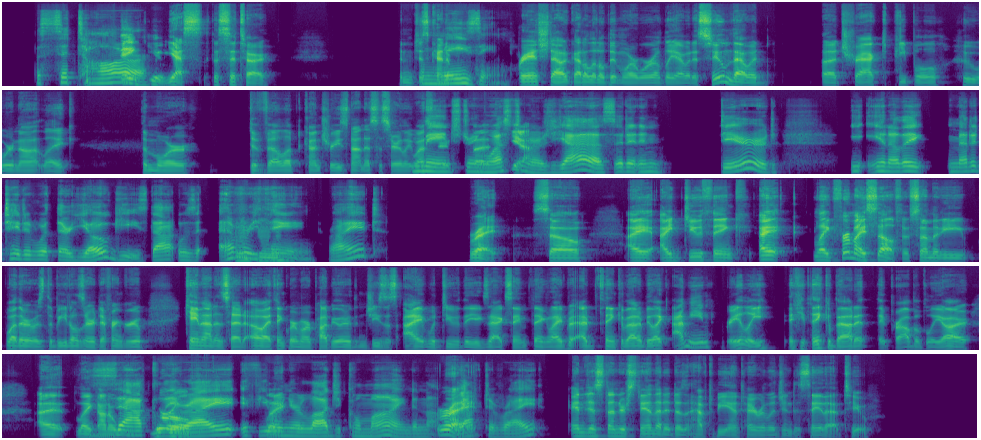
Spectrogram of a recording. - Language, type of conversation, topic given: English, unstructured, Do you enjoy listening to music more or playing an instrument?
- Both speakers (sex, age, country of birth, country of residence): female, 60-64, United States, United States; male, 35-39, United States, United States
- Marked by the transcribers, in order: stressed: "sitar"; stressed: "assume"; other background noise; stressed: "everything"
